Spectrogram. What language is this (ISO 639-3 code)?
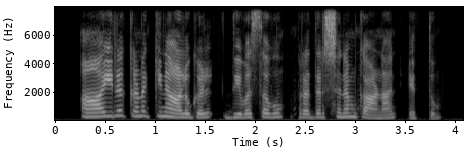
mal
